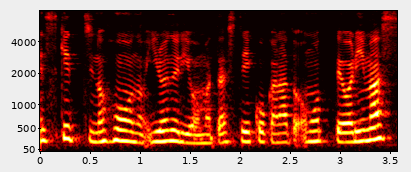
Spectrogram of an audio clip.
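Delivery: said really fast, rattled off. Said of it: "said it really fast".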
